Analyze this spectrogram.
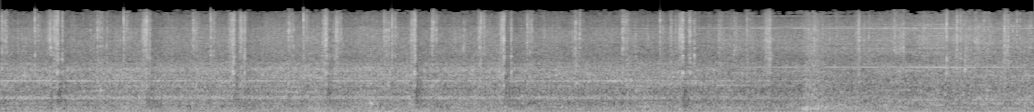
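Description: Machine parts click and clack rapidly.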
